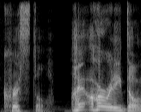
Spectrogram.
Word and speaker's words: KRXSTXL: together it's quick confused the name is pronounced Crystal I already don't like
